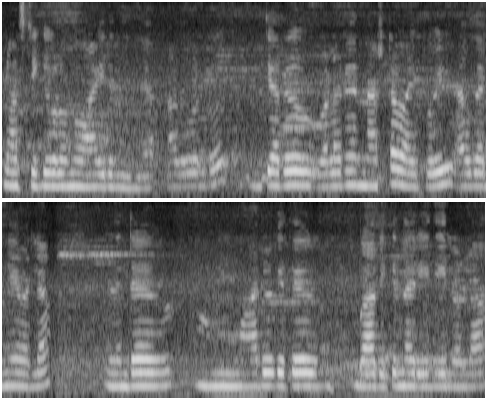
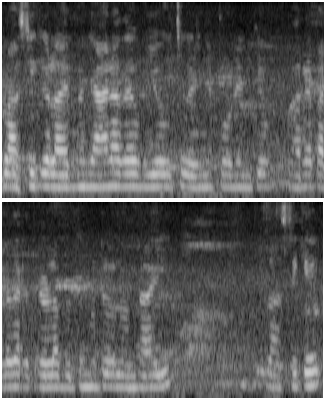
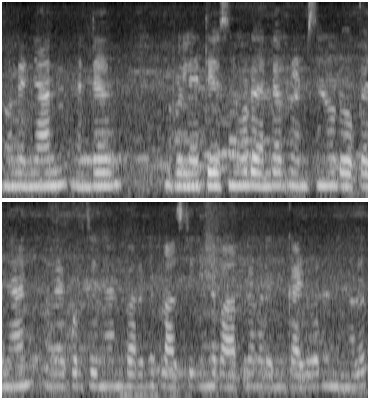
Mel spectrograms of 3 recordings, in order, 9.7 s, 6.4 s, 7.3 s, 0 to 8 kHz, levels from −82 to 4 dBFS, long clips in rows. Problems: constant background noise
